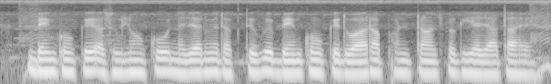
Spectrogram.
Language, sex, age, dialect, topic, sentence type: Hindi, male, 25-30, Kanauji Braj Bhasha, banking, statement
